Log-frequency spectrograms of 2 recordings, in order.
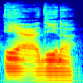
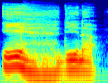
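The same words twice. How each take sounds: First: "ihdina" with a throat Ayn in place of H; Ayn replacing Ha. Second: "ihdina" with a long, audible breathed H; clear Ha. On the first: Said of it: "ne pas la confondre avec la lettre Aïn". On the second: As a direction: let the H in "ihdina" sound fully before "dina". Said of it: "mais on dit". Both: Shown as a demonstration.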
